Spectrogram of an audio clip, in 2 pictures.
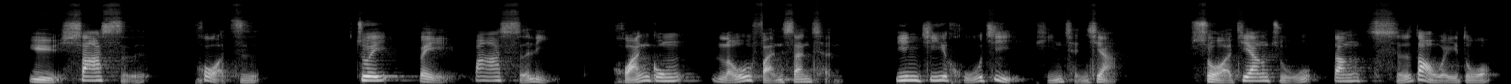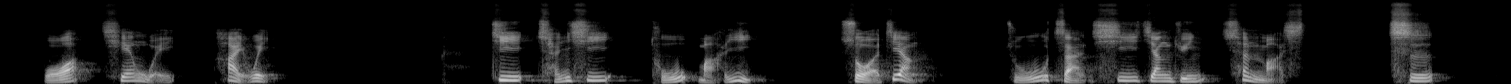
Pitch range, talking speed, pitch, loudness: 155-190 Hz, 105 characters per minute, 180 Hz, -24 LUFS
